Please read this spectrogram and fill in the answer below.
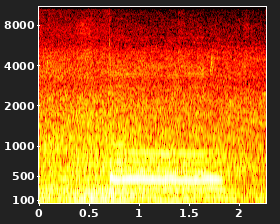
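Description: A man's voice drawing out one word on a steady pitch for about a second, over a steady low background hum.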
